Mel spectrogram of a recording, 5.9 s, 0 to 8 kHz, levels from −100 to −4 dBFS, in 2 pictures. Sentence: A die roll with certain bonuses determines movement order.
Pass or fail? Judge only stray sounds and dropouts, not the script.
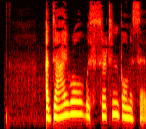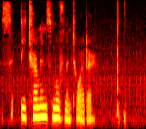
pass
